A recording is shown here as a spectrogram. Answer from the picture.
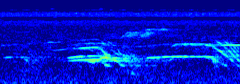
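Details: Distant elk running near a road by Telluride, Colorado, give thin, squealing, crying calls that slide up and down like a bird's whistle: two faint wavering notes over soft background hiss.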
